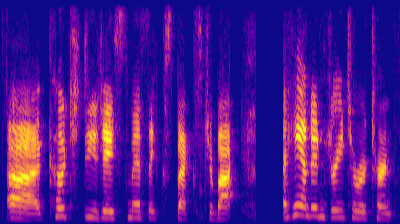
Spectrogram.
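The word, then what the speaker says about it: Chabot: we have Thomas chabat I don't care if that's the right way to say it I believe that is the right way to say it okay because it just makes me giggle chabat good chabat it's a great last name it's just fun to say that way uh coach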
